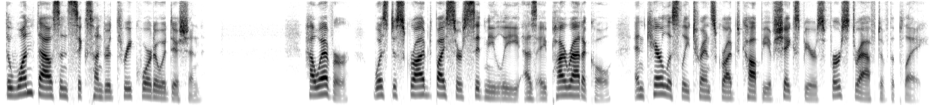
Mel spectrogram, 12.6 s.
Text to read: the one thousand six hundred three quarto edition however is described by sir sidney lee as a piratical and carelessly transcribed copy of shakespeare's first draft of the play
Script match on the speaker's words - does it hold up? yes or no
no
